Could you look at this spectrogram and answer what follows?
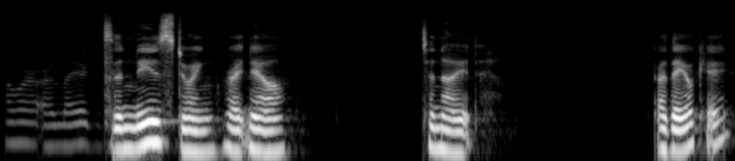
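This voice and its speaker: A woman meditation teacher leading a guided meditation in a gentle, unhurried way, leaving long pauses between short phrases. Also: low-pitched, steady tone, clean tone. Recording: long hall reverb.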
